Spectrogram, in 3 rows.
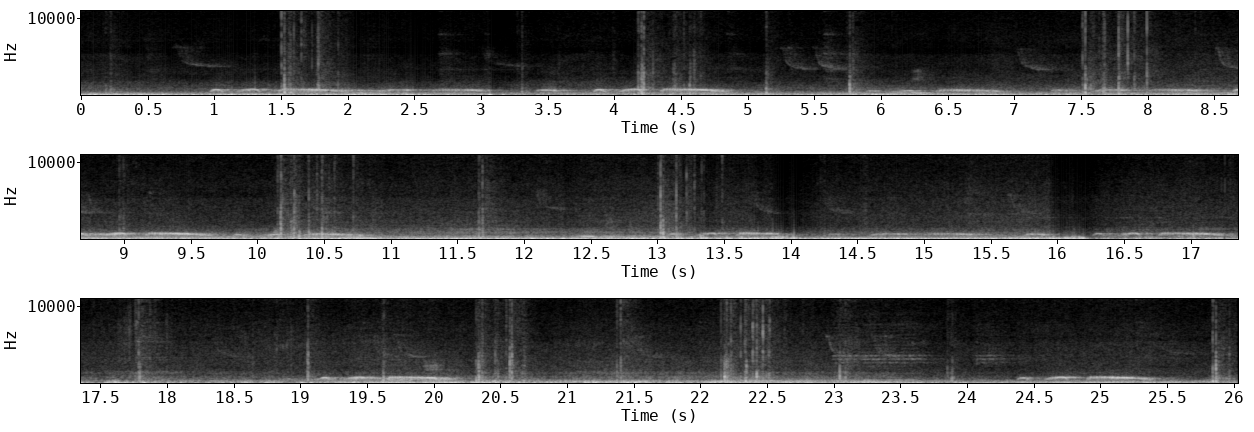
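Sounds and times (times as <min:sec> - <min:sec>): steady low rumble: 0:00.0 - 0:25.8
doves cooing: 0:00.0 - 0:26.0
sharp clicks: 0:07.5 - 0:08.4, 0:10.1 - 0:12.2, 0:13.0 - 0:13.6, 0:17.6 - 0:24.1.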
